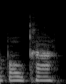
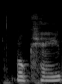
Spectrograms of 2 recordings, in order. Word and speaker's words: bokeh: Um, in real life, bouquet, pardon me, I keep saying it wrong because 20 years of saying it incorrectly. Hard to break it. Um, bokeh occurs naturally when the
